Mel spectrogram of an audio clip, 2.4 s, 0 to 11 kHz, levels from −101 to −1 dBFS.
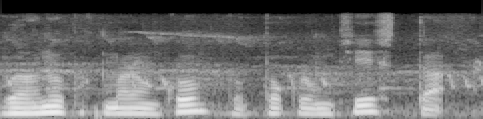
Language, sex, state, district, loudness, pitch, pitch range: Garo, male, Meghalaya, South Garo Hills, -16 LUFS, 110 Hz, 105-135 Hz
